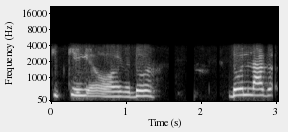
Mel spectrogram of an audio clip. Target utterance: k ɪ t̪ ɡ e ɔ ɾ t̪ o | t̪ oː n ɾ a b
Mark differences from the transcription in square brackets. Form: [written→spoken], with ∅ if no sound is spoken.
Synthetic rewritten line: k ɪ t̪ [ɡ→k] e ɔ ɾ [t̪→d̪] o | [t̪→d̪] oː n [ɾ→l] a [b→ɡ]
